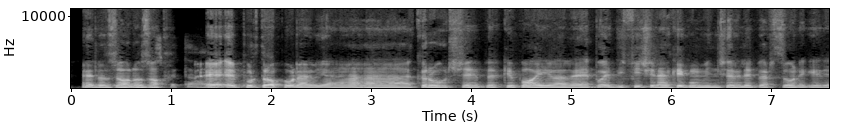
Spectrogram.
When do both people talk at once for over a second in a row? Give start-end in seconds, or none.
0.5-2.3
